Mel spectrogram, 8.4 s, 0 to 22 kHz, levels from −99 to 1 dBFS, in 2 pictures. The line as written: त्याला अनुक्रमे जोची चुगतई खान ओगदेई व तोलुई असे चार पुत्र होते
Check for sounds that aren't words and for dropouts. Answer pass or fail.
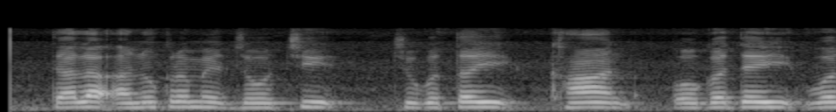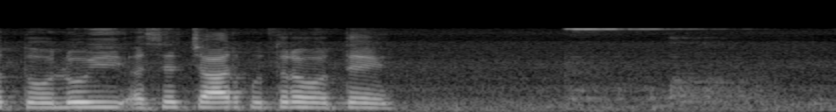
fail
